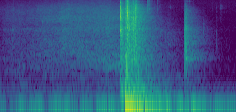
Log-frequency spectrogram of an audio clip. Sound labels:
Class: door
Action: closing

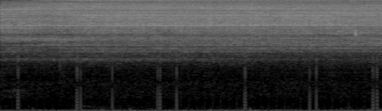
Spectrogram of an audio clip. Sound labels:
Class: water tap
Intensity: medium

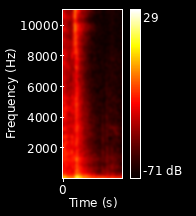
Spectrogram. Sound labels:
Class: window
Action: closing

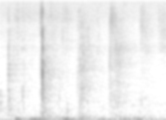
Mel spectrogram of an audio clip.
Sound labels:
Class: footsteps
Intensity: high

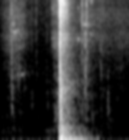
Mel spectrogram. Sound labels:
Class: door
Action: closing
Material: wooden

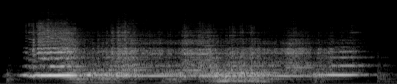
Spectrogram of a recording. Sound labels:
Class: furniture moving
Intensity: medium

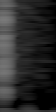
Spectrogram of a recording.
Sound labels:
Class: switch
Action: being turned off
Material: plastic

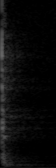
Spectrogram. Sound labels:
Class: switch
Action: being turned on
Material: plastic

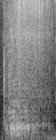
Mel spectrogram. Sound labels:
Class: drawer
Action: opening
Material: wooden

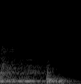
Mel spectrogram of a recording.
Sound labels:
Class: furniture moving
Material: wooden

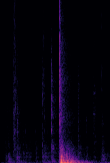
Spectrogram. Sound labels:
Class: door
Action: closing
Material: wooden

